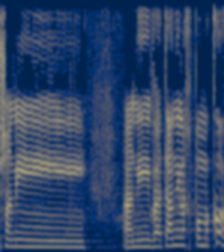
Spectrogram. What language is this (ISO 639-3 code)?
heb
